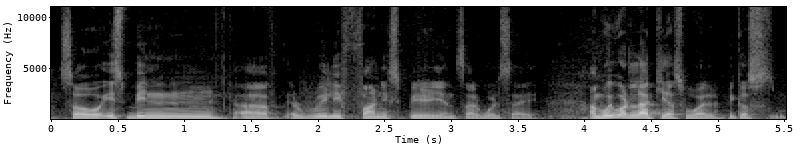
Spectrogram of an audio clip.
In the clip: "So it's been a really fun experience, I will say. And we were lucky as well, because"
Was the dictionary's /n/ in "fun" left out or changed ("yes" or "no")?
no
